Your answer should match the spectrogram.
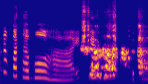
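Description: A woman's voice into a close microphone: a few quick syllables, then one long drawn-out vocal sound that dips in pitch and rises again, then rapid speech.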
